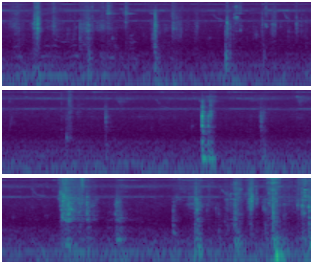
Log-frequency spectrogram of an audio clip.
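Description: Scattered knocks and clicks of people moving about on a small boat, the loudest about seven and twelve seconds in, with a short patch of rustling in between.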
